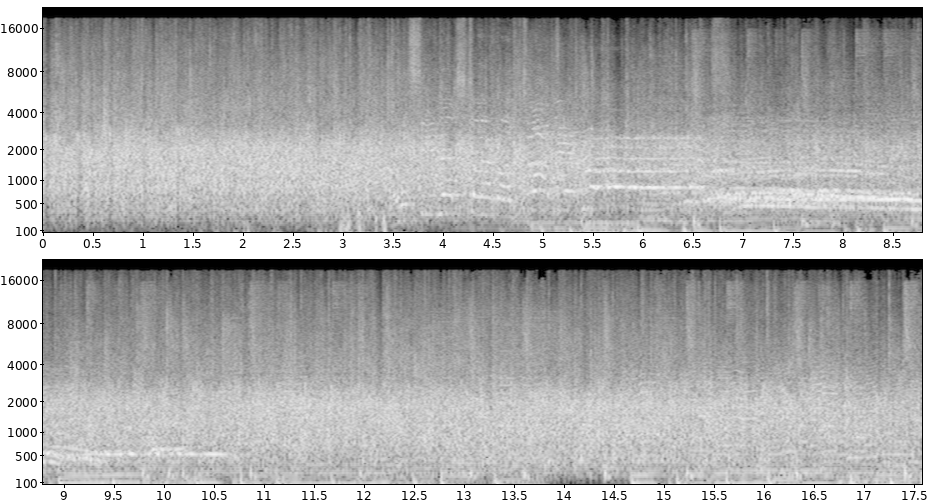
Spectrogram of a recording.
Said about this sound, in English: Big round of applause for our panel.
